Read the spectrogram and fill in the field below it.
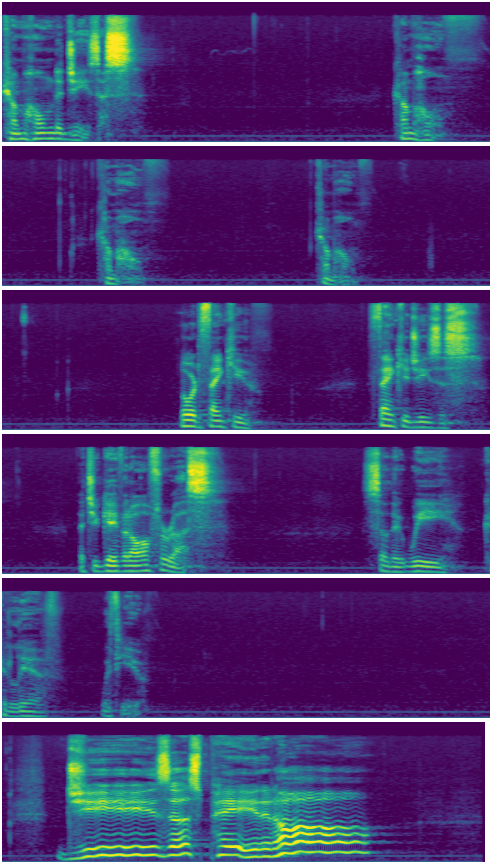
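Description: A middle-aged man speaks slowly and emphatically, with long pauses, in a hall with some echo.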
